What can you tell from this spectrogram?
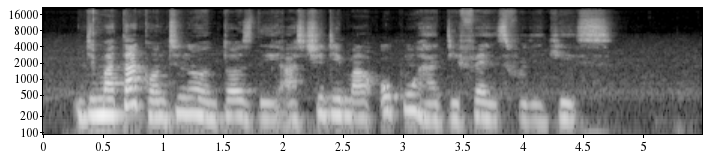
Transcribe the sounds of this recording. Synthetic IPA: dimatakɔ̃n̩tinuɔ̃ntɔs̬dea̰sʃidimãʔopʊ̃nɦadifɛ̃nsfɔdikʰes

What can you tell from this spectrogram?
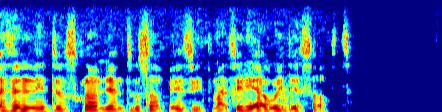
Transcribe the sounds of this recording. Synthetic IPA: ɛsĩnːid̚tuskɹɔbd͡ʒɛ̃ntusɔfɛswiðmatʰiɾialwɛdesɔ̰ft

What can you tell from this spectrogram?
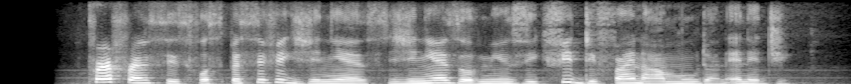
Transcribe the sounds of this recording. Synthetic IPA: pʰɹɛfɹɛ̃nsiz̥fɔspɛsifikd͡ʒĩniz̥d͡ʒĩniəzɔvmjuzikfid̚difãɪ̃naʊəmudãnɛ̰nəd͡ʒi

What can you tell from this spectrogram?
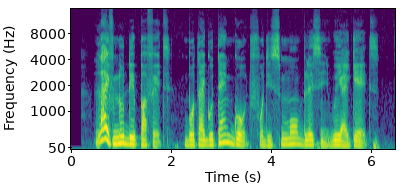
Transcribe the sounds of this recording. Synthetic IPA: laɪfnodepafɛk̚tbɔtaɪɡotɛ̃ŋk̚ɡɔdfɔdismɔblɛsĩnweaɪɡɛt

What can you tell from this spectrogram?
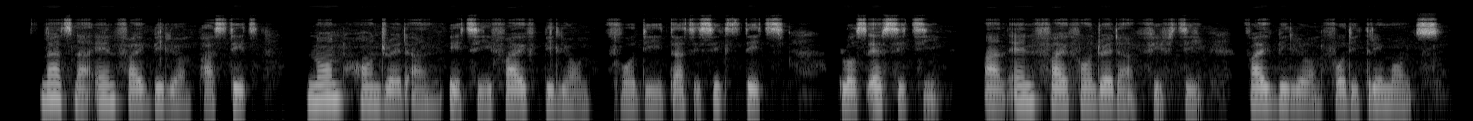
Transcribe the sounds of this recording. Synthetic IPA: datsnaʔɛ̃nfaɪvbiliɔ̃npʰastet | nɔ̃nhɔ̃ndɹɛdãnetʰifaɪvbiliɔ̃nfɔditatʰisiksːtets | plɔsɛfsitʰḭ | ãnɛ̰̃nfaɪv̥hɔ̃ndɹɛdãnfiftʰi | faɪvbiliɔ̃nfɔdiθɹimɔ̃nθs

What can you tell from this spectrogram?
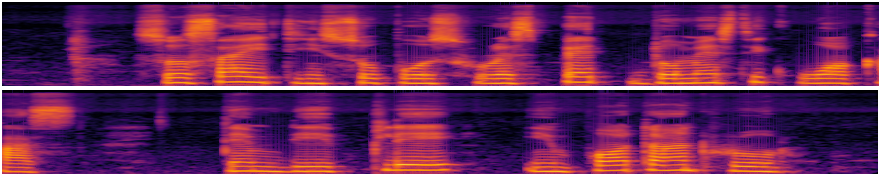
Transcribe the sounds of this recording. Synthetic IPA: sosaitisoposɹɛspɛk̚tdomɛstikwɔkʰas | d̥ɛ̃mdeple | ĩmpʰɔtãntɹol

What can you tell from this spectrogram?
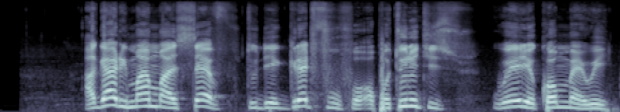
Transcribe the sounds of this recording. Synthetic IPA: aɡaɾimãɪ̃ndmaɪsɛlf | tudeɡɾetfulfɔʔɔpʰɔtʰunitʰis | wedekʰɔ̃mːwe

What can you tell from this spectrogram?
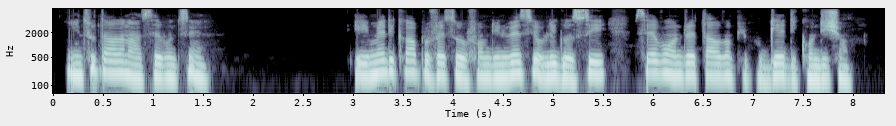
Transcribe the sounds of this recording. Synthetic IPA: ĩntut̪aʊzɔ̃ndãnsɛvɔ̃ntʰĩn | emɛdikʰalpɹofɛsɔfɹɔ̃mdijunivɛsi̥tiɔfleɡɔse | sɛvũnhɔ̃ndɹɛd̚t̪awzɔ̃npʰipuɡɛt̚dikʰɔ̃ndiʃɔ̃n

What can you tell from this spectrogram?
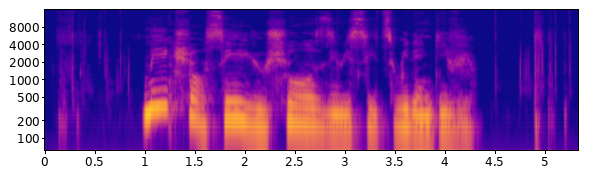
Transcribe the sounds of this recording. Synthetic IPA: mekʃɔsejuʃɔsdiɹisitwidɛ̃nɡivju

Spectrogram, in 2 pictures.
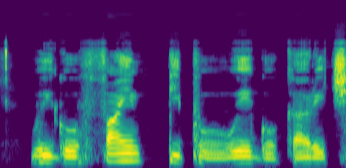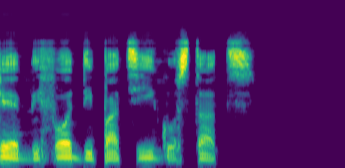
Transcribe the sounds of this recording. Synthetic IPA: wiɡofãɪ̃ndpipʰulweɡokʰaɹit͡ʃɛbifɔdipatʰiɡostat

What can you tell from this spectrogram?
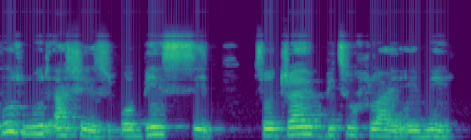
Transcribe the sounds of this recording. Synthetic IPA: ɡutwudaʃɛzwɔbĩĩnsid̚ | tʰodɹaɪvbitʰuflaɪewe

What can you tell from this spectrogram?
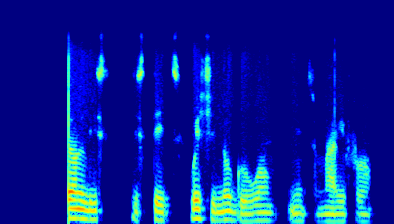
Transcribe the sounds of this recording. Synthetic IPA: tɔ̃nlist | distetweʃinoɡowɔ̃n | nĩtumaɾifɔ̃m

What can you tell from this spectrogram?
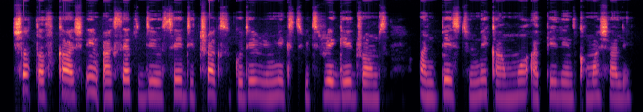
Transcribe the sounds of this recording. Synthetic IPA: ʃɔtɔfkaʃĩmaksɛp̚tdeseditʰɹakskudeɹimikstwidɹeɡedɹɔ̃ms | ãnbestʰumekãmmɔʔapilĩnkʰɔmɛʃali

